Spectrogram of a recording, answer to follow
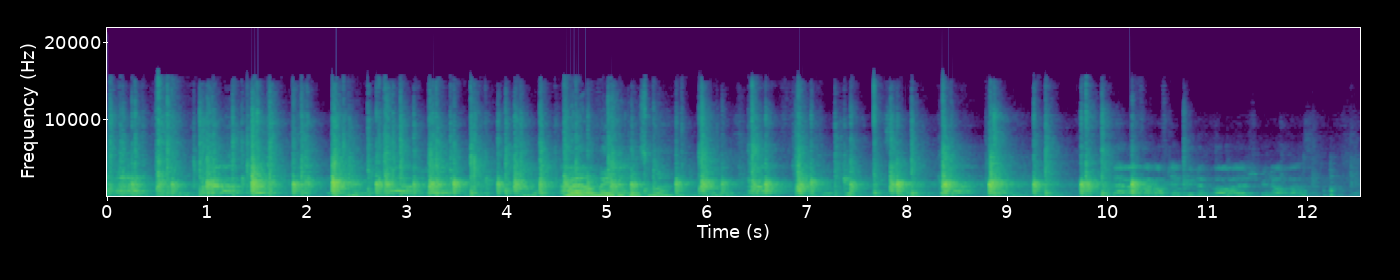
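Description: Audience applauding at the end of a song, with voices among the clapping. The applause thins out and stops about ten seconds in.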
